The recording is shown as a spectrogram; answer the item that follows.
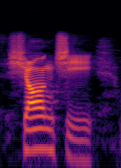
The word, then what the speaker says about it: Shang-Chi: has stated the official pronunciation of how it's supposed to be said, and apparently it is Shang Chi, which I mean, going to Ong is not too far of a leap, honestly.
